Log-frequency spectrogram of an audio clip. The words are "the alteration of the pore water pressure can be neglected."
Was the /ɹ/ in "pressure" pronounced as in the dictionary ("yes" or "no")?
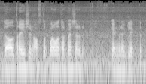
no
